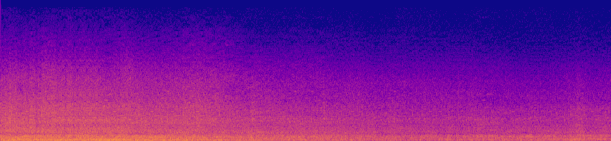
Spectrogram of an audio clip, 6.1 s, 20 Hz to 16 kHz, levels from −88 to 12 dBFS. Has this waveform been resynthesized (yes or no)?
yes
